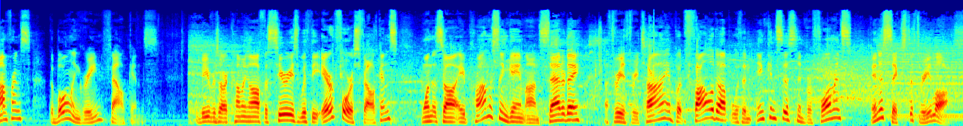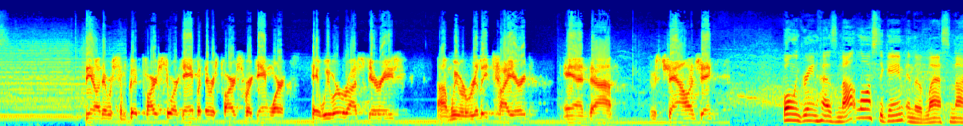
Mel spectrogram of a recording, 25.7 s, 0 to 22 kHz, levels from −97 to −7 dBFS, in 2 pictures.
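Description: From about 8.21 s to 10.22 s there's a run of periodic USB or driver dropouts, a handful of ticks spaced exactly half a second apart. Something was stalling the bus or the audio driver on a fixed schedule, and each stall cost around half a millisecond of signal, which got filled with silence. Those brief holes in the waveform are what you hear as the clean, evenly timed clicks.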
